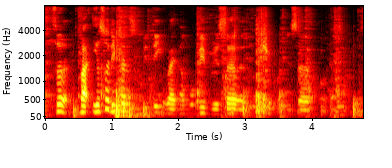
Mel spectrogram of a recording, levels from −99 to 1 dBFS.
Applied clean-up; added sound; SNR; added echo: classical method log-MMSE.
